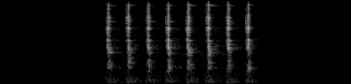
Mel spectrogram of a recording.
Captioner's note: ticking clock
